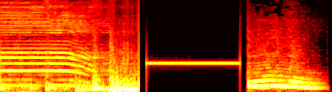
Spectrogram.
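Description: Music with a long held sung note cuts off abruptly about halfway through, followed by a steady single-pitch electronic beep lasting most of a second. A new pitched, voice-like sound starts right at the end.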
